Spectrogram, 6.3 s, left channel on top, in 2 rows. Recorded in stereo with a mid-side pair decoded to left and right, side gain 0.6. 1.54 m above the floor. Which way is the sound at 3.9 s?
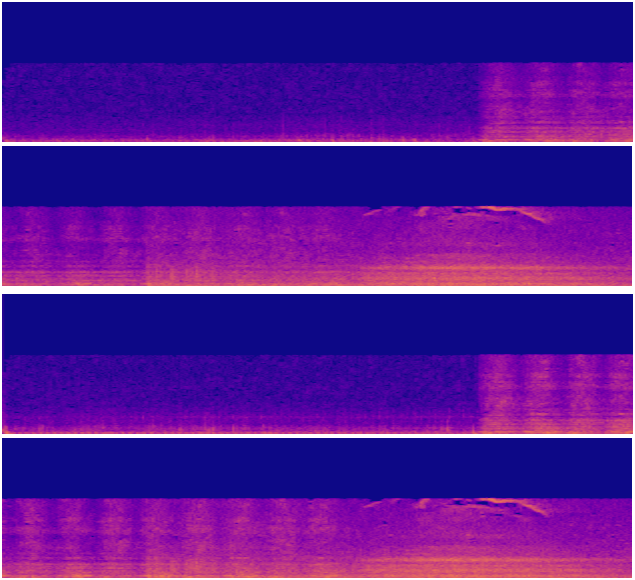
Straight ahead.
